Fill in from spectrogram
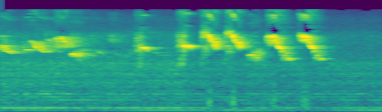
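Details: Uruguayo song of a double-collared seedeater: a warbled opening, a clear whistle, then a rapid series of high, sharp, downslurred chirps in even succession, closely recorded over faint hum.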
